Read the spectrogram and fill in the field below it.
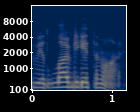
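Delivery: ordinary delivery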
